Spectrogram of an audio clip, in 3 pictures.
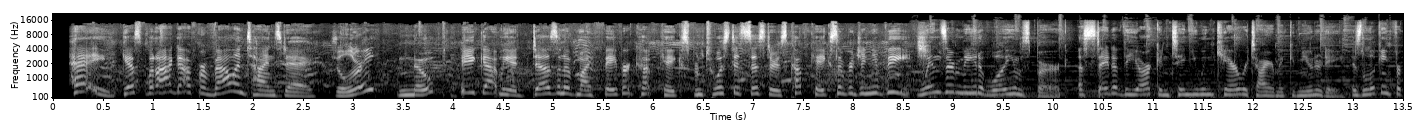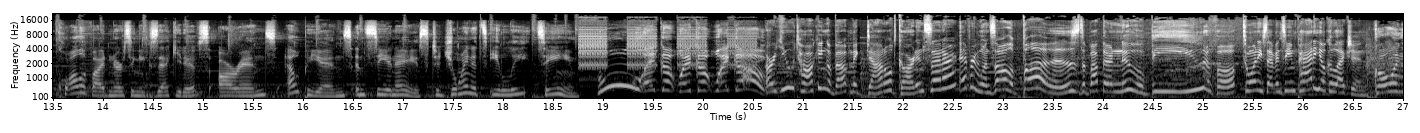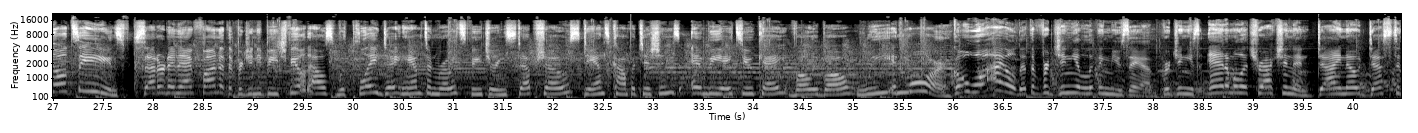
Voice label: african american commercial; Textured, youthful, and energetic. Conversational with a smile.

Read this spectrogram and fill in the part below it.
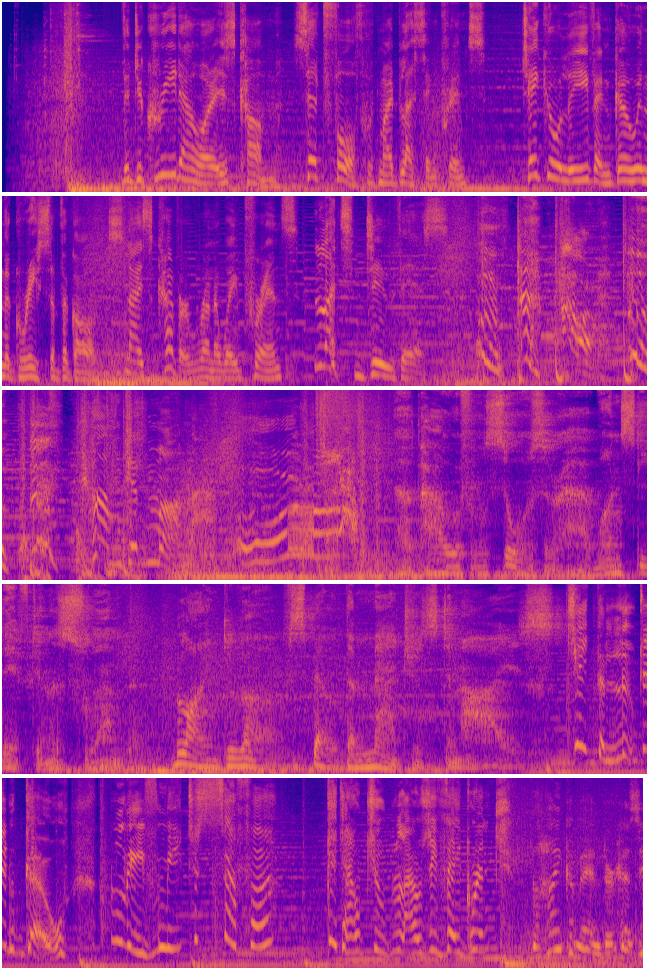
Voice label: women video games; Rich, Warm, Smooth, Authoritative, Upbeat, Natural.

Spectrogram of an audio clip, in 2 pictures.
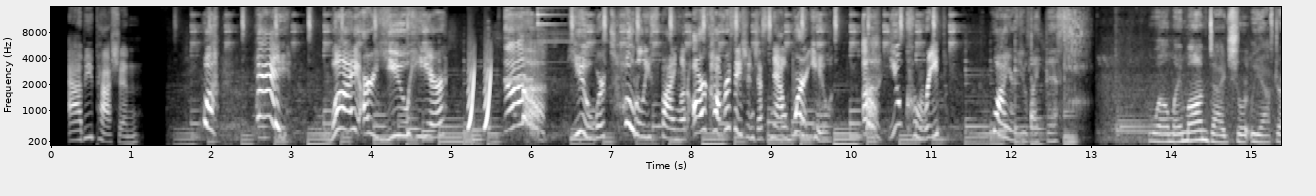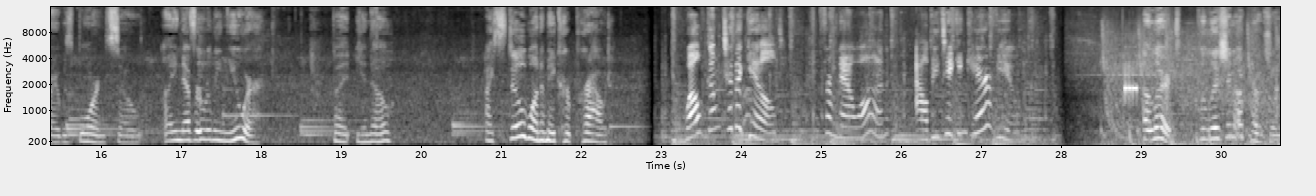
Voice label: women animation; Bright, youthful, encouraging, and energetic feminine voice perfect for character work, narration, or commercial!

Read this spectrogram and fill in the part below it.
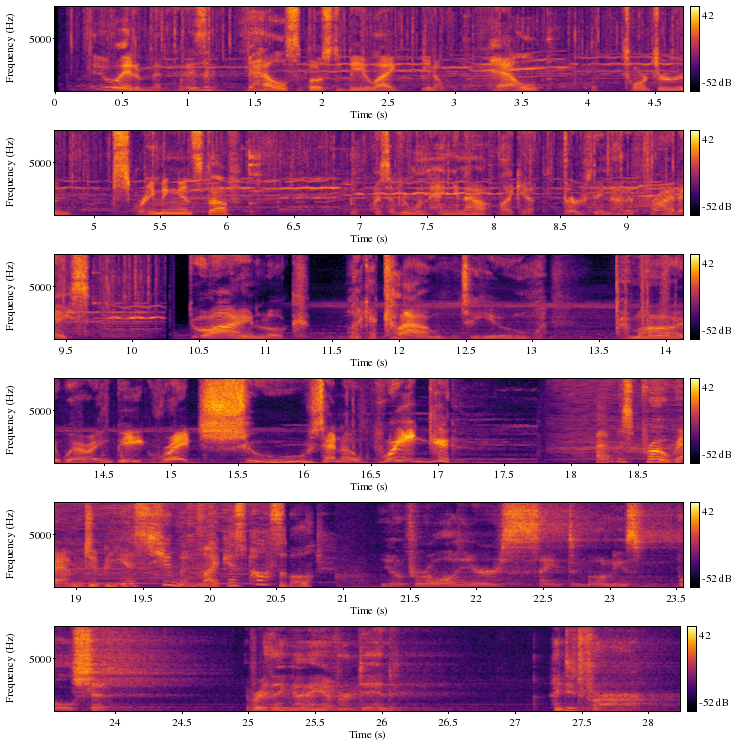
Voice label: men video games; Young Adult vocal range of 14-34. Bright, energetic, captivating, conversational, & real.

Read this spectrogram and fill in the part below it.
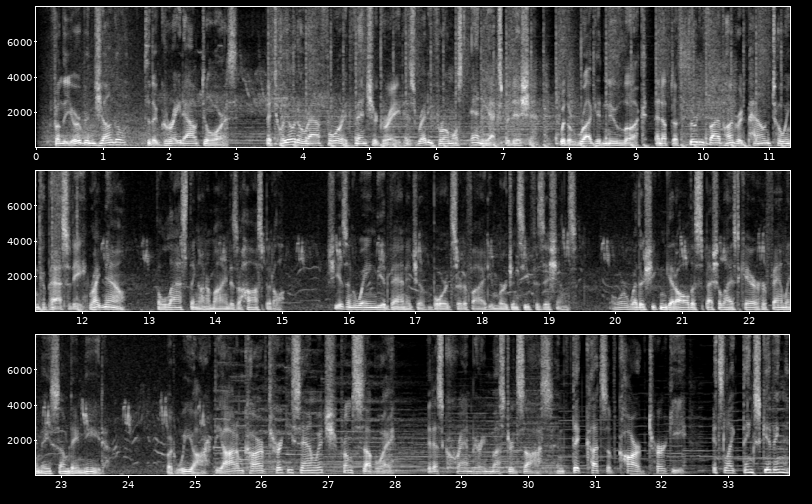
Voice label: men commercial; Fun and youthful, great character range and attitude.

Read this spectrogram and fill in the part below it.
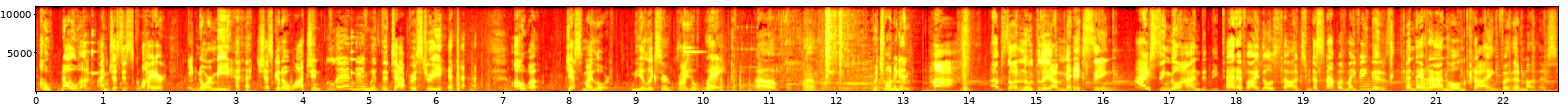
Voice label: men video games; youthful voice with a lot of variety—from cool, conversational to corporate and excitable

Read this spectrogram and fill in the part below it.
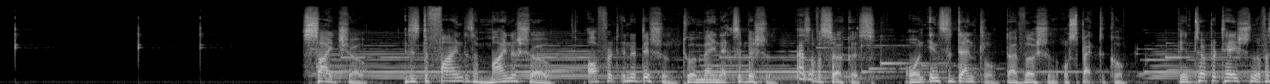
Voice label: british commercial; BRITISH » Delightful British talent with class. Fantastic narrator. Multiple dialects.

